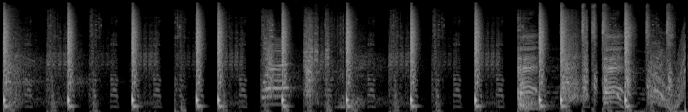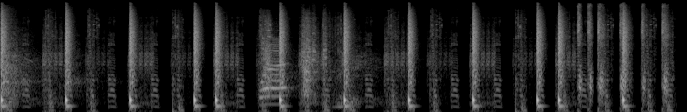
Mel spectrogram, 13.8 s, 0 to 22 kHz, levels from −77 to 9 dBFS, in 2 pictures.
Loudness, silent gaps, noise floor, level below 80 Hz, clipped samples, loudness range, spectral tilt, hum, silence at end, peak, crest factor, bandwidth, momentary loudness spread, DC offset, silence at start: -22 LUFS; none; -46 dBFS; -58 dBFS; under 0.1%; 1 LU; 0 dB/octave; none; 0.15 s; -2 dBFS; 24 dB; over 20 kHz; 21 LU; under 0.1%; 0 s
